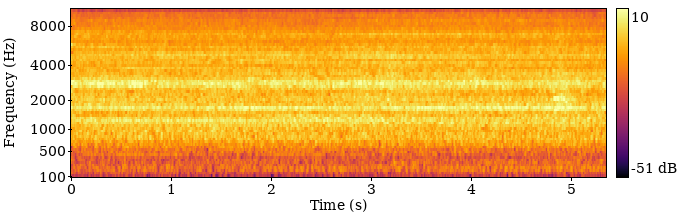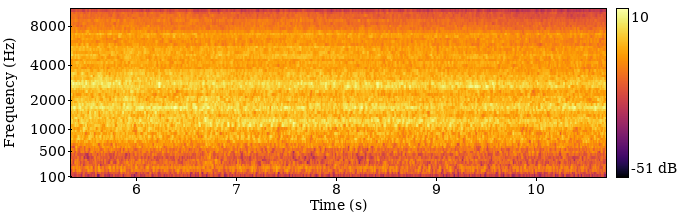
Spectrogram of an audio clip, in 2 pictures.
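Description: A diesel locomotive engine hums and rumbles steadily.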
